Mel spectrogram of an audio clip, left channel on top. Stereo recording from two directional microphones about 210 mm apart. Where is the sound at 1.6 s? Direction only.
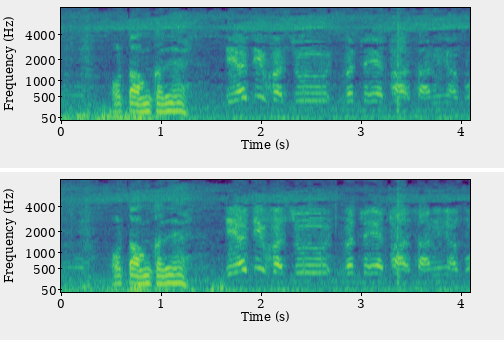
25° right (ahead or behind).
